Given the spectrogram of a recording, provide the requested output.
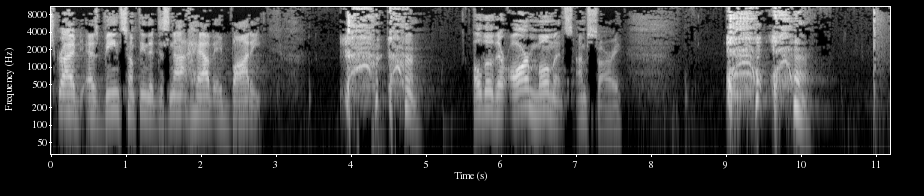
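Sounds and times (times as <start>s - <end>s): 
speech: 0.0s - 2.9s, 3.9s - 5.0s, 5.6s - 7.9s, 9.0s - 10.1s
person coughing harsh and throaty: 3.9s - 5.0s, 9.0s - 10.3s.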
